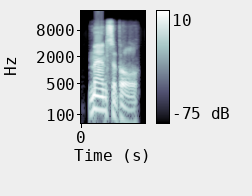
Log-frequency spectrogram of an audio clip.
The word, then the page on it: manciple: British English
